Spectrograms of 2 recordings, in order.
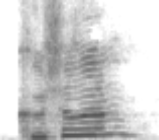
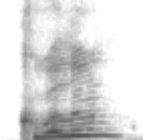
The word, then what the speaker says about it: Khutulun: Mongolian name but like the most common way I've heard it pronounced is ku saloon or COO elune something like that coup de Lune we're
